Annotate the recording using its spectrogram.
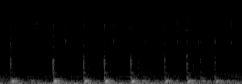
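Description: A stylus tapping and clicking on a tablet screen while handwriting, a quick irregular run of light ticks, about five or six a second.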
